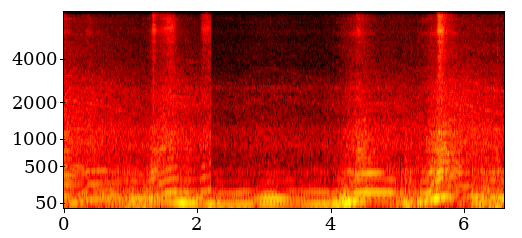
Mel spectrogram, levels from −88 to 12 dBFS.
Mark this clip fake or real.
real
